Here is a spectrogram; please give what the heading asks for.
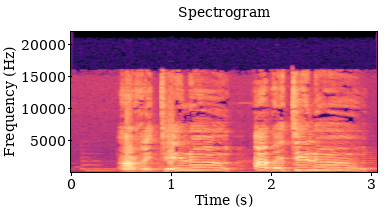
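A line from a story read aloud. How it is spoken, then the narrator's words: Shouting. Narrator (French): criait Geppetto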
